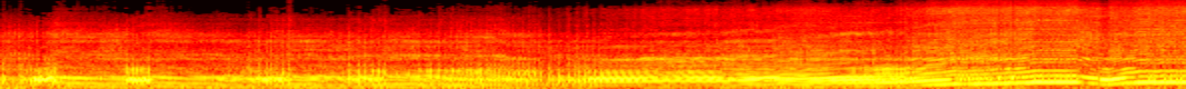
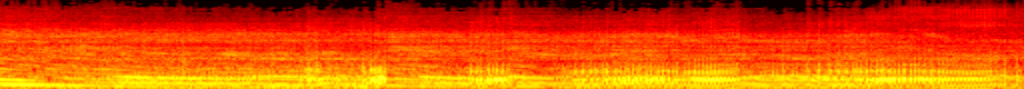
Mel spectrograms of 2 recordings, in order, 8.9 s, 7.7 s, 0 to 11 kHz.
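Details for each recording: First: 2001 Honda CR125 two-stroke after top-end rebuild for a deformed piston ring and 60 psi compression, temporary wrong silencer, dented pipe, 380 main jet: crisp revving through the gears with slight stutter at full throttle; rich jetting breakup. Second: 2001 Honda CR125 two-stroke dirt bike after top-end rebuild for a deformed piston ring and main jet changed from 380 to 370: crisp revs climbing and dropping through several blips, revving out fully and consistently, no top-end breakup.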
